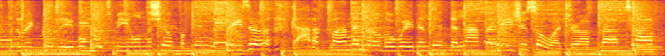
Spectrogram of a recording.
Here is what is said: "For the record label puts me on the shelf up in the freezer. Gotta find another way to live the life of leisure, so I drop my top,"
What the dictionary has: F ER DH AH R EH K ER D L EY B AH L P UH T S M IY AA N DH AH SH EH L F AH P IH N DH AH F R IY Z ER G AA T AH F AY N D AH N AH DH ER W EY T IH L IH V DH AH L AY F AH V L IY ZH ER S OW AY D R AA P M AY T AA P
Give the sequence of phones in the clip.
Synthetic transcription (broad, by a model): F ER DH AH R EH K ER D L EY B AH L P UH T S M IY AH N DH AH SH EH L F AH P IH N DH AH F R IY Z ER G AA T AH F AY N AH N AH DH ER W EY T IH L IH V DH AH L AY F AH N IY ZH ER S OW AY D R AA P M AY T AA P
